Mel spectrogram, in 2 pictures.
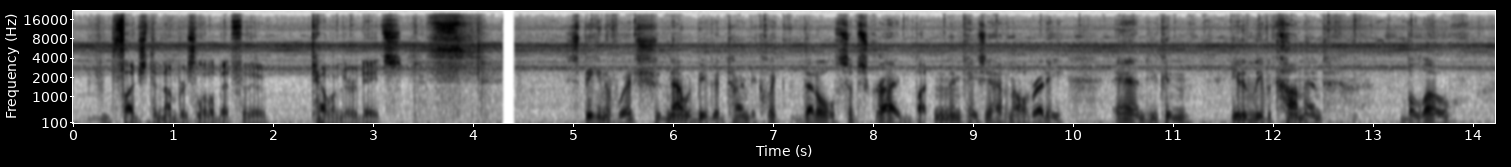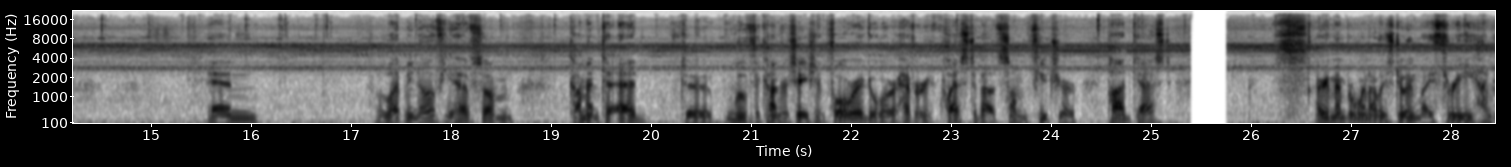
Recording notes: Recorded while walking down the double yellow lines down the middle of his neighborhood’s main road at midnight.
